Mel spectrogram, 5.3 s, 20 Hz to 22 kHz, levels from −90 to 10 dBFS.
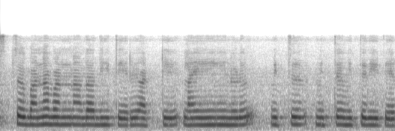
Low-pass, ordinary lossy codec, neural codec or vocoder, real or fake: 7.2 kHz; none; vocoder, 44.1 kHz, 128 mel bands, Pupu-Vocoder; fake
